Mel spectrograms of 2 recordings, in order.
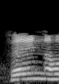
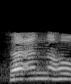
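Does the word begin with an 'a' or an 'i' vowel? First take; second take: i; a. First: The first vowel is 'i' (fa-innahu). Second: The first vowel is 'a' (fa-annahu). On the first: "فإن كسرنا الهمزة كما في القراءة الأخرى" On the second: "وإذا فتحنا الهمزة كما في قراءتنا"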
